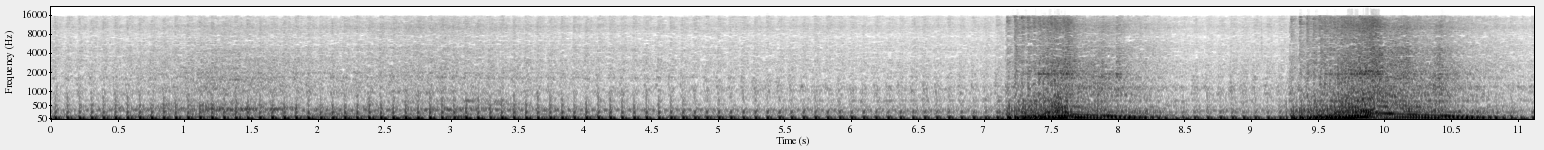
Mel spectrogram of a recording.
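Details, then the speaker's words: Honda CB150R after head compression leak repair and engine rebuild: even, steady single-cylinder idle at about 220 pulses a minute with two clean throttle blips and no knocks or rattles; engine runs smoothly. "oke Alhamdulillah sudah halus untuk suara mesin"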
